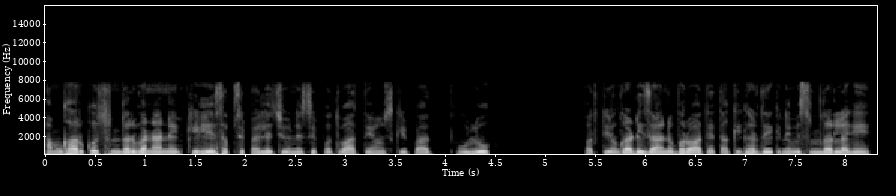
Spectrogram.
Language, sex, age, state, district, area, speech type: Hindi, female, 30-45, Uttar Pradesh, Bhadohi, rural, spontaneous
